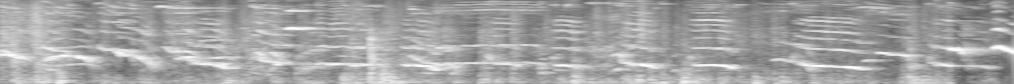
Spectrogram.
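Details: American Staffordshire Terriers from GaidJewel's kennel produce overlapping high whines and short howls that bend downward, several voices at once, in a steady, busy stream of calls.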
